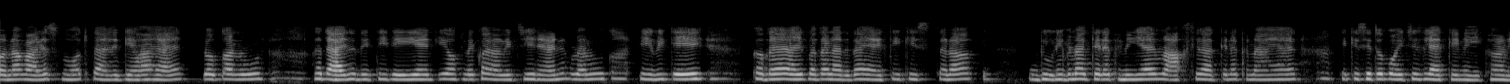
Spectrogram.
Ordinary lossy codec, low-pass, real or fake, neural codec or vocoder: none; 7.2 kHz; fake; codec, 24 kHz, 0.9 kbps, WavTokenizer, medium music audio release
